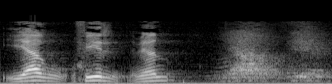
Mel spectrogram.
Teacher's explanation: Ya yang tipis, ghainya tebal.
